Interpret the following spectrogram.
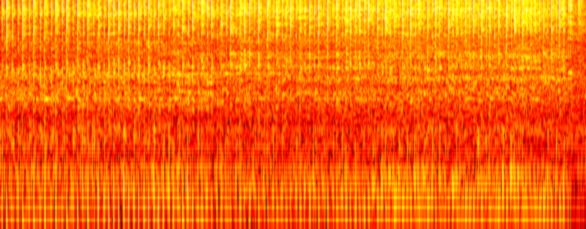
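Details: Engine running on a homemade tri-fuel propane conversion kit; hard, rapid pounding beat with uneven, stumbling firing: rough running, seemingly propane-starved. Owner suspects the hose's tiny inner diameter restricts flow; unconfirmed.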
